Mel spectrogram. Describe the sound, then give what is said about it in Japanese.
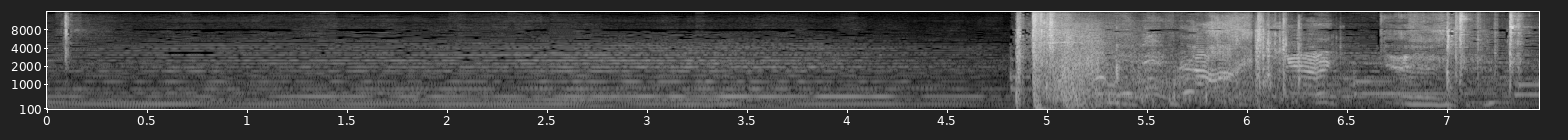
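A steady droning tone holds until a sudden, loud gunshot cracks through as a shooter fires at a criminal after being given permission to fire, followed by chaotic noisy commotion with a couple more sharp bangs near the end. “発砲を許可する。撃て。”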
